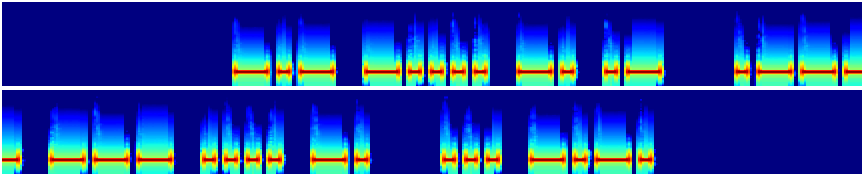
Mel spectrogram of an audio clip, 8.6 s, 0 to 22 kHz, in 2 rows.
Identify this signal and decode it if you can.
Morse code, heard as a keyed tone, about 22 wpm, 700 Hz. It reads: K6NA JOHN SC
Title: K1USN SST QSO Practice - 22wpm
